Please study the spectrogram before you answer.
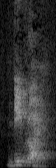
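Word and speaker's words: de Broglie: ये डी ब्रॉगली को many people pronounces eight डी ब्रॉय. बराबर. तो कई जगह आपको ये डी ब्रॉय के नाम से भी चलेगा. फ्रेंच एक्सेंट है, लिखा है वो शायद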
